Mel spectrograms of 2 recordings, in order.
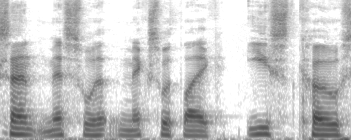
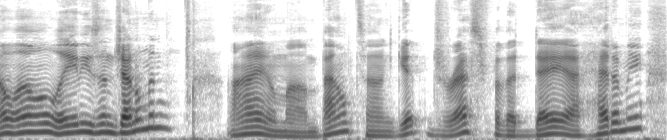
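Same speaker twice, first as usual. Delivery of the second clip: put-on old-Hollywood transatlantic accent; 4 semitones higher than usual. Imitating Report of the Week getting up in the morning: transatlantic speech. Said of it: "he actually kinda has that transatlantic speech".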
